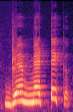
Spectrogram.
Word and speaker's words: dramatic: are changing the stress drama it's drama it's dramatic and it's dramatically now the stress are being shifted now what are the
